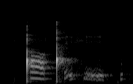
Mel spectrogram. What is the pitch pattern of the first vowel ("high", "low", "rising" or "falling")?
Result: falling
